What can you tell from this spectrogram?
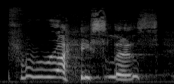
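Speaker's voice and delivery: a very high, slow, laughing cry of delight. A narrator's reading. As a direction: squeal it out through laughter. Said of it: "Miss Chestnut laughed".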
